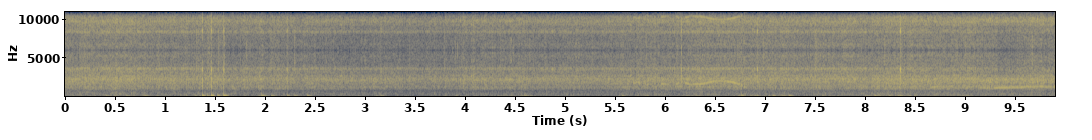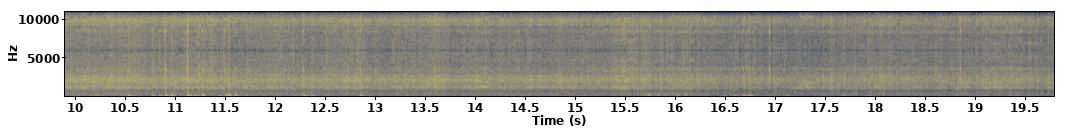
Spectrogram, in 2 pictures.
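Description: A sled hisses and scrapes over packed snow.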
